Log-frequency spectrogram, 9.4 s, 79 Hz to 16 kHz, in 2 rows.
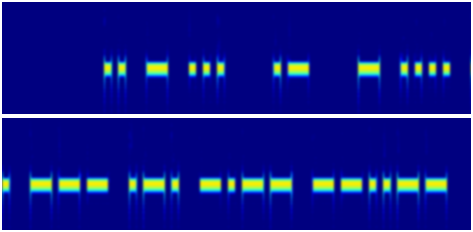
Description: Morse code, heard as a keyed tone, about 17 wpm, 700 Hz. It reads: ITS A THEORY,
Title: Sentences from Top 1000 Words - Review Part 3 - 17wpm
